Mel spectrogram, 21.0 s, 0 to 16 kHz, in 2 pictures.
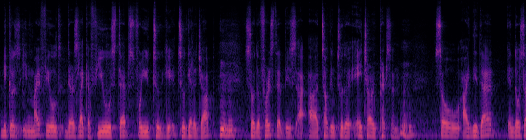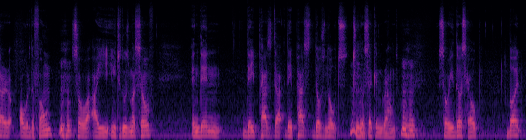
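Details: Stuttering in a man in his 40s, born in Mexico and living in Texas, first noticed around age five or six; his father also stutters and he believes it runs in the family.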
